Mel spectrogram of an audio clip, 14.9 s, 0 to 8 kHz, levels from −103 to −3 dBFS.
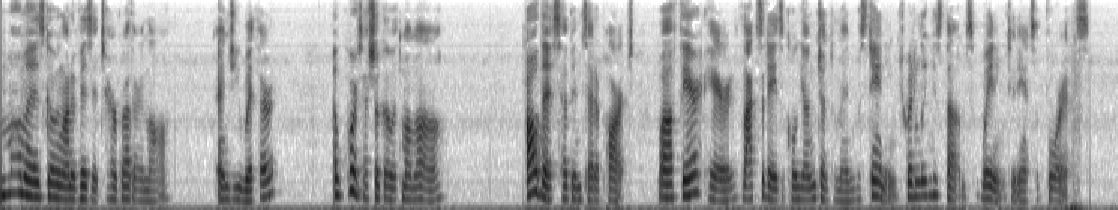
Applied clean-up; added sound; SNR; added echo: none; none; none; none.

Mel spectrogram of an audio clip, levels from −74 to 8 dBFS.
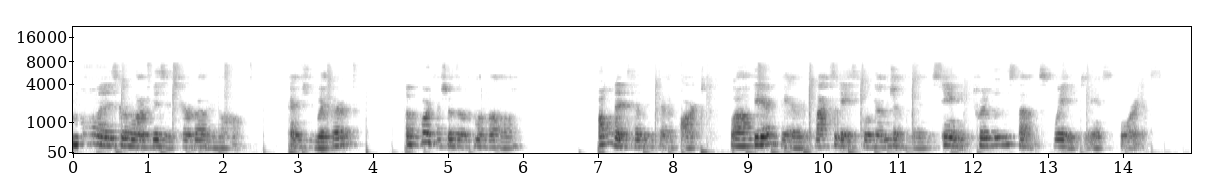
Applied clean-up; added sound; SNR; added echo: neural mask model DeepFilterNet 3.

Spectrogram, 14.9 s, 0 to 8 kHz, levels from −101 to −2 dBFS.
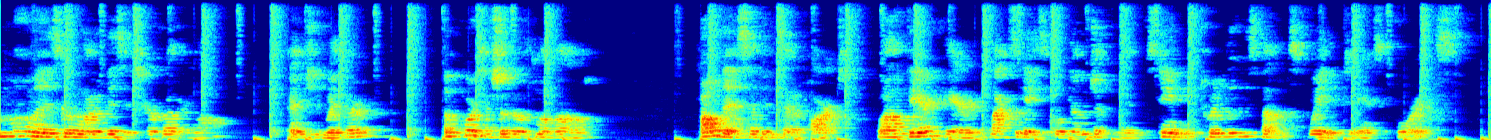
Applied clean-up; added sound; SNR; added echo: classical method WPE with log-MMSE.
